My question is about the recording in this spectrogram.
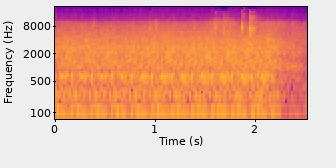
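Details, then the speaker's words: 2018 L5P Duramax diesel at about 501,000 miles starts and runs fine but has low oil pressure and a sometimes funny sound: loud steady clatter with fast even rattle until shutdown, on one battery (one shorted); owner suspects loose oil pump gear or failed oil pump. "it starts and runs fine it just has low pressure and it does sometimes have a little funny sound to it"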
